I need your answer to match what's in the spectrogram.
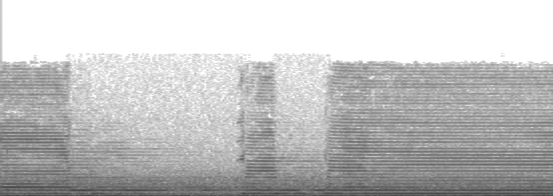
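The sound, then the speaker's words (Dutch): A deep, loud ship's horn blasts continuously over steady rumbling background noise, holding one sustained tone for several seconds with no voices. It sounds as the ship departs from the outer harbour of Scheveningen, bound for the North Sea. “Ik sta even op het dek hier wachten tot de toeters gaan.”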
